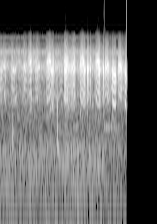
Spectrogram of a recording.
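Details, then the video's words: Frogs of the kind called "jana" in a dense chorus across rice fields, a high, shimmering wall of rapid trills that cuts off abruptly. "Frog Song (khiat Hong) ຂຽດຮ້ອງກ້ອງທົ່ວທົ່ງນາ"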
